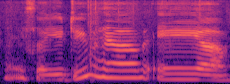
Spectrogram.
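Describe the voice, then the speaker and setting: A woman giving a tarot reading in a quiet, low-key voice, pausing often and filling the gaps. Her pitch sits in a middle range. A faint hiss runs under the recording. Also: creaky. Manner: soft-spoken, halting with many fillers. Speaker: tarot reader.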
